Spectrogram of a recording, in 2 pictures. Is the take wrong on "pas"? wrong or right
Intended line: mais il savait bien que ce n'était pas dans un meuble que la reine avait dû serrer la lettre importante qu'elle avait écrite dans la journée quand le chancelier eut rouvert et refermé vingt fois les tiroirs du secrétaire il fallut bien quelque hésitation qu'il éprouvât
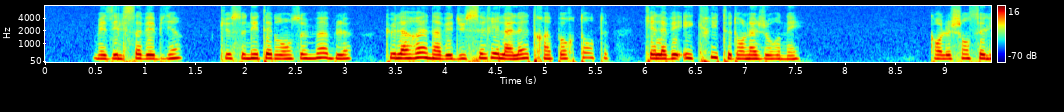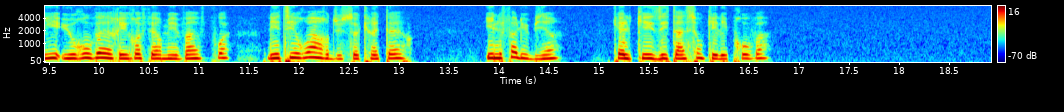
wrong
